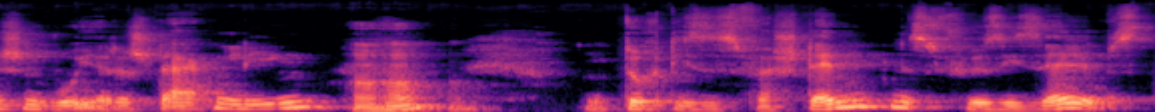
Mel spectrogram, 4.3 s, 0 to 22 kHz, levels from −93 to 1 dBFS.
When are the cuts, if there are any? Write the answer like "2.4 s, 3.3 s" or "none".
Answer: 1.7 s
